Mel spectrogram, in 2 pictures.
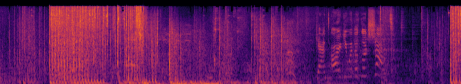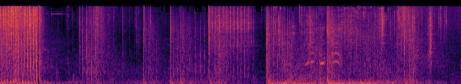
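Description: A machine gun fires loud rapid bursts at close range.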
